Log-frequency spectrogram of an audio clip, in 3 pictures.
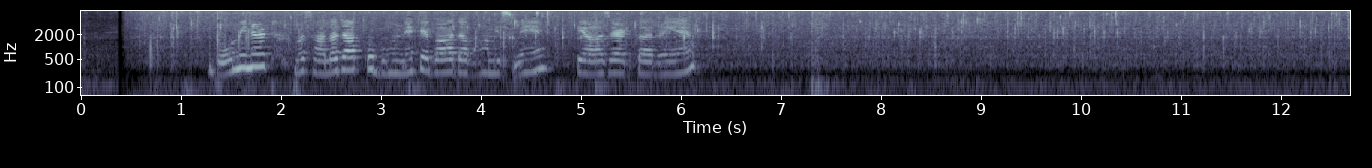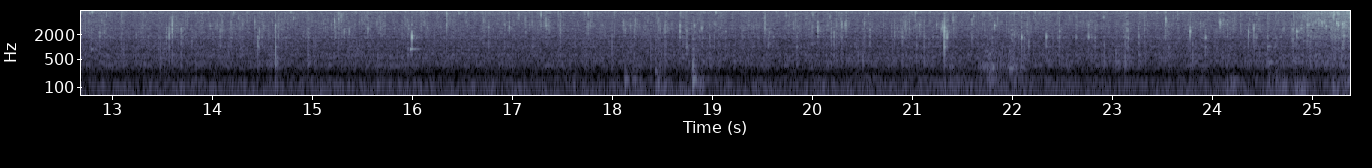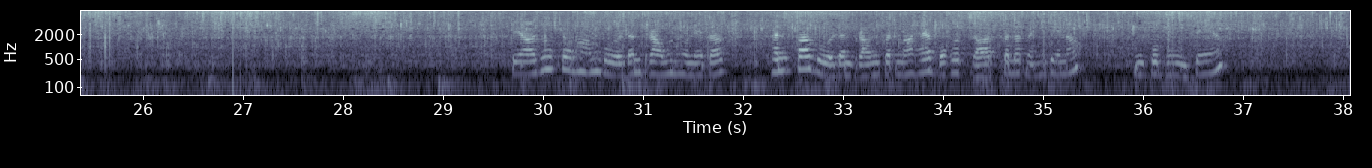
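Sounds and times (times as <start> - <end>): onions sizzling in hot oil: 0.4 - 38.0
wooden spoon stirring: 24.7 - 35.3.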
